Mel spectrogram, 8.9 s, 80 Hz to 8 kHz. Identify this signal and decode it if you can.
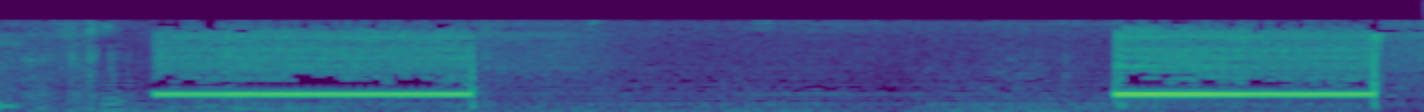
Ringback tone (North America), 440 + 480 Hz.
